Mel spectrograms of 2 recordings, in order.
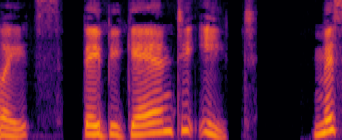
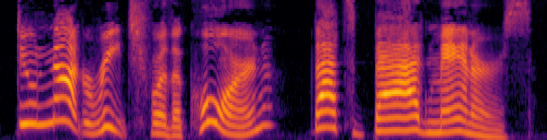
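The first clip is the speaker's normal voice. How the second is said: firm correction; 5 semitones higher than usual. Acted. Fox tells Johnny off for reaching, firm correction. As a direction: correct a child's table manners.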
